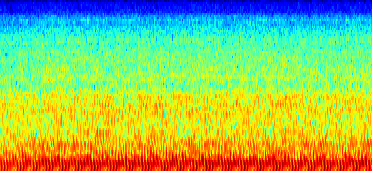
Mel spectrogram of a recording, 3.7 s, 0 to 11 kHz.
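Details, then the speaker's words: 11-year-old Champion generator running a window air conditioner (about a sixth of capacity) with eco mode off: even, unchanging drone and steady low hum, no surging or hunting; runs steady, though louder than before, muffler internals and spark arrestor suspected blown out. "If I turn the eco mode off, yeah, it runs steady."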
